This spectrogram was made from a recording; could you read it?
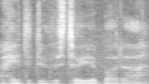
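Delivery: imitated quiet talking. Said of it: "talking real low".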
